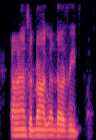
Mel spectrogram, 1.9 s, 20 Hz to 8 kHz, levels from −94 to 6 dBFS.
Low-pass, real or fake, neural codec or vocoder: 7.2 kHz; fake; codec, 16 kHz, 1 kbps, FreqCodec, larger model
